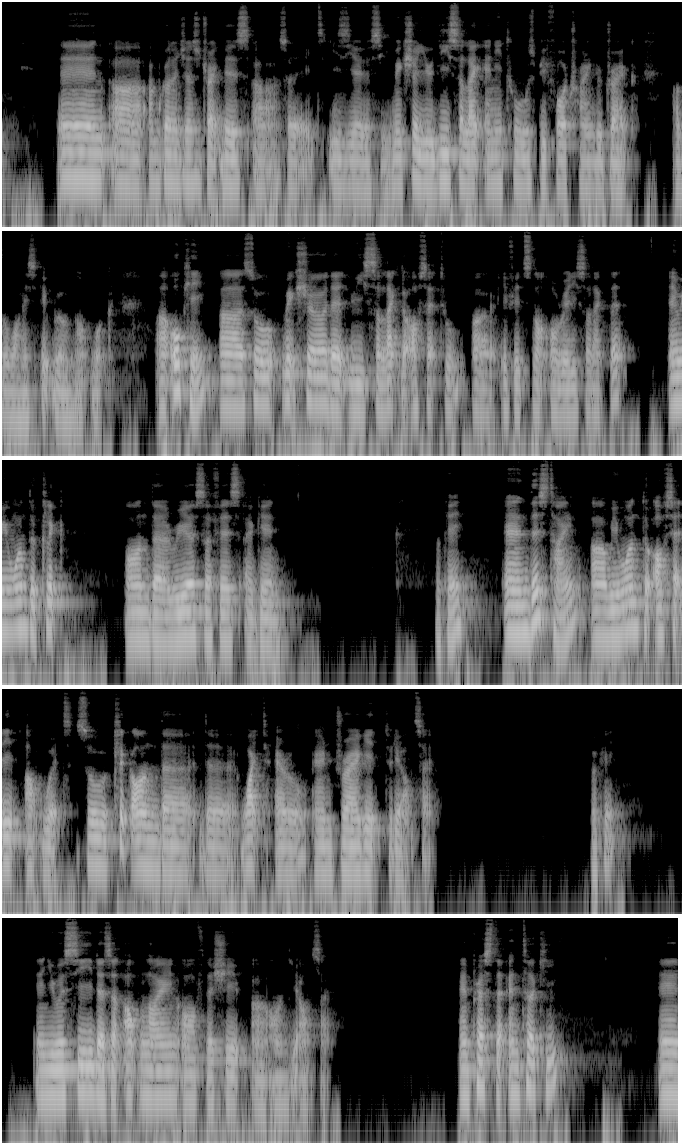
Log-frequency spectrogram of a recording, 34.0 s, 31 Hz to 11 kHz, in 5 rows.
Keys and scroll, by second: 32.7 Return.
